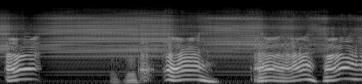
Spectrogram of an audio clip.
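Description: Electric clippers buzz steadily for a few seconds, their harmonic drone bending up and down in pitch in repeated swoops, with a brief lower dip partway through.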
